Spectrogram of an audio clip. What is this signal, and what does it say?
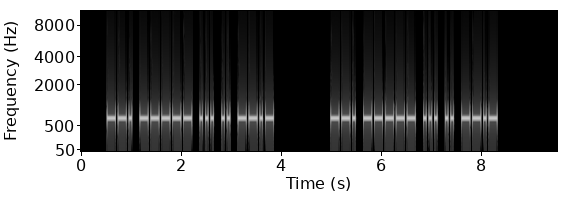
Morse code, heard as a keyed tone, about 22 wpm, 700 Hz. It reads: G0SIQ G0SIQ
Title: DXCC-100 Call Signs - 5 Characters - Repeated 2x - 22wpm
